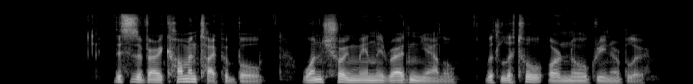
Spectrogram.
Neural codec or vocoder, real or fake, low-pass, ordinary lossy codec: none; real; 10.8 kHz; none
